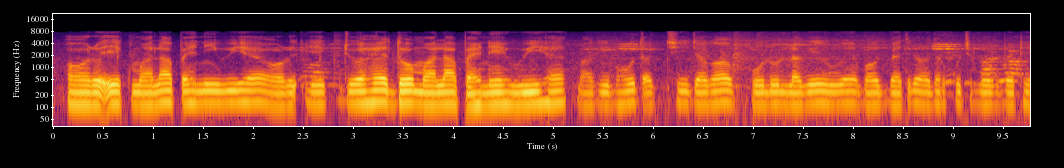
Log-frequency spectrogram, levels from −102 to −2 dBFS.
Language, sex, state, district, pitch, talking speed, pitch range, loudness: Hindi, male, Bihar, Purnia, 120 Hz, 180 wpm, 120-125 Hz, -17 LUFS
